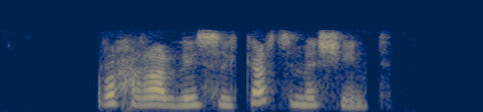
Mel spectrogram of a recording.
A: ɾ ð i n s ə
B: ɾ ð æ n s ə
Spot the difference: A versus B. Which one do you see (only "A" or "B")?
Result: A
